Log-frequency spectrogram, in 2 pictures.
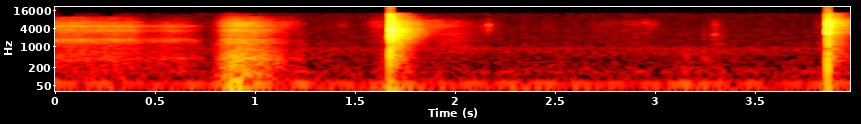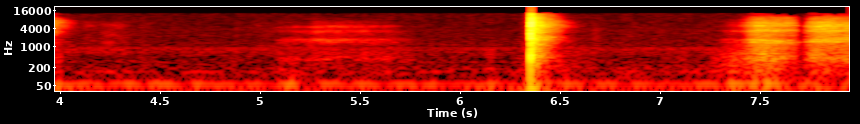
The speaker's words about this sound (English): Turn around, actually. Daddy wants to get a good look at her, at your ass while he slaps it.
